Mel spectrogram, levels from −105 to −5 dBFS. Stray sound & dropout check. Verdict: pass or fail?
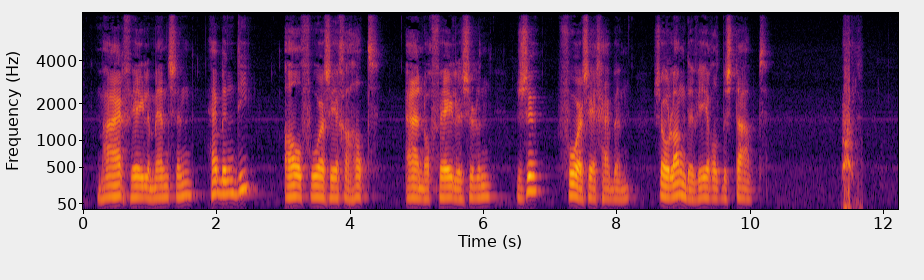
fail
